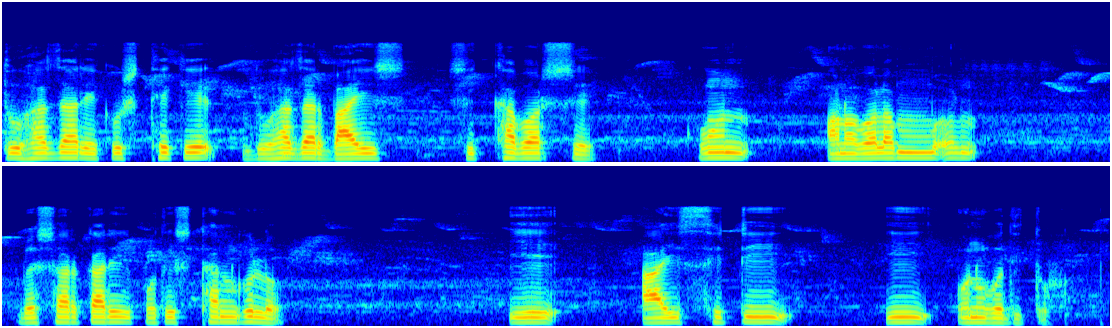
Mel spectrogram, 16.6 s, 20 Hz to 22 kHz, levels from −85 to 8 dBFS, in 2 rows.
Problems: background sounds at intervals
